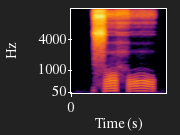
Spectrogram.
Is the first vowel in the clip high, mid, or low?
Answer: low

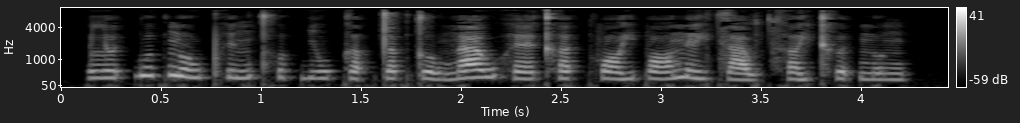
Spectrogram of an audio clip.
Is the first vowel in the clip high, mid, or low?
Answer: mid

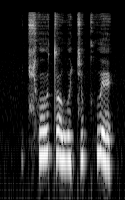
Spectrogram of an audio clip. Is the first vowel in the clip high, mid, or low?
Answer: mid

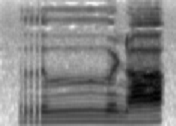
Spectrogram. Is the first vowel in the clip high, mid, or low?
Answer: high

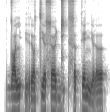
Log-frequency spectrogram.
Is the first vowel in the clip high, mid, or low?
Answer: low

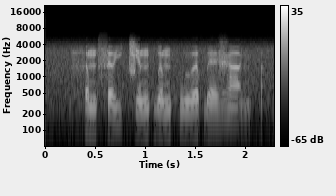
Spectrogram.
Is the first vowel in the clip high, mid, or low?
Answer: mid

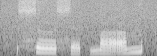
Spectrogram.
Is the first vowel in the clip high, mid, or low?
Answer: mid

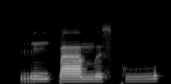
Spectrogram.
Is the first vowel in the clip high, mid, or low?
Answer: high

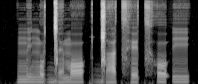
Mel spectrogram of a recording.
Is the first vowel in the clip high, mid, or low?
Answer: high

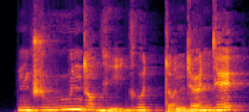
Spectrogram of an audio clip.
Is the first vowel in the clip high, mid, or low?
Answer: high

